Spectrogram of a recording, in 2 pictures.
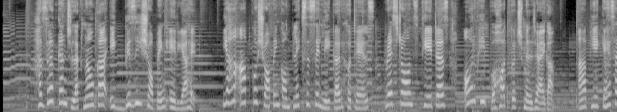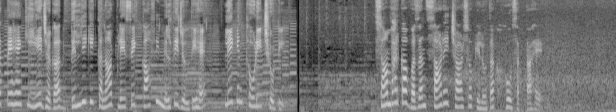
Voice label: Hindi Narration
